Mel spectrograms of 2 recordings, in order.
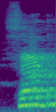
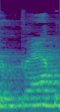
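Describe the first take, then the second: First: साट said with an s sound, the wrong way; wrong soft c. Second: काट said with a k sound, the right way; hard c. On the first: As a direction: start साट with s, as the mistake to avoid. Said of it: "साट नहीं बोलते". (साट को स की ध्वनि से, गलत उच्चारण) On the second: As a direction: start काट with a clear k. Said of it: "काट बोलते". (काट को क की ध्वनि से, सही उच्चारण) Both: Shown as a demonstration.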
